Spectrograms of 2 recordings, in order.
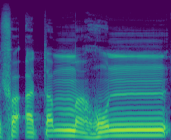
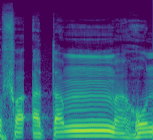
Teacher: یہ گنہ وقف میں بھی آپ جو ہے اس کی مقدار پوری کریں گے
